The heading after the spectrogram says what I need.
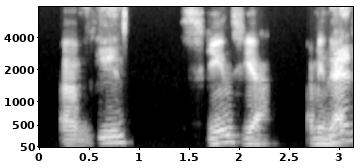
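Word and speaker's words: Skenes: How do you pronounce his name? Um, Skeens.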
